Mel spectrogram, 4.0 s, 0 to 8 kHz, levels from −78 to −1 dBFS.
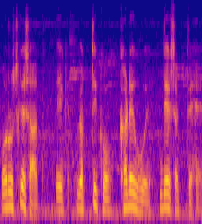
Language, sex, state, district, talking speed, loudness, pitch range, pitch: Hindi, male, Himachal Pradesh, Shimla, 165 wpm, -18 LUFS, 120-155 Hz, 140 Hz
